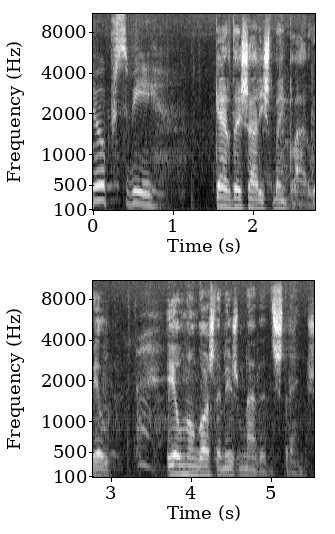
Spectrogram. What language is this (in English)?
Portuguese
